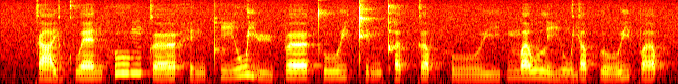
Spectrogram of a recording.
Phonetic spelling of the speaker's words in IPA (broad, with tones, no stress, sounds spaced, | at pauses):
k aː˨˩ j kʷʰ ɛː˨ n h uː˥ ŋ k œː˨˧ h ɪ˨ ŋ pʰ iː˨˥ w j yː˨˩ p œː˧ t̪ʰ uː˨˧ j kʰ ɪ˨˧ ŋ t̪ʰ ɐ˨ t̚ k ɐ˧ p̚ h uː˨ j | m ɐ˨˧ w l iː˨˩ w j ɐ˨˥ p̚ l uː˨˥ j p ɐ˨˥ p̚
